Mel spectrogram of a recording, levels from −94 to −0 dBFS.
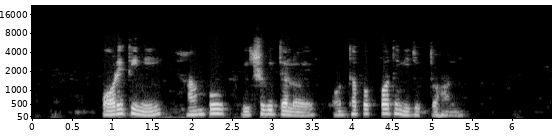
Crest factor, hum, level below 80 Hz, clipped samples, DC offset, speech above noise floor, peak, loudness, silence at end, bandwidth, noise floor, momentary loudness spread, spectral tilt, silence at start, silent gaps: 20 dB; none; -58 dBFS; under 0.1%; under 0.1%; 67 dB; -2 dBFS; -21 LUFS; 1.15 s; 6.6 kHz; -88 dBFS; 14 LU; -8.5 dB/octave; 0.9 s; none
